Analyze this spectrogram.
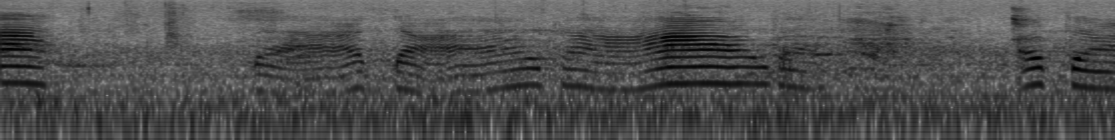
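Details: Young white goats drinking milk call out in a run of overlapping, wavering bleats that rise and fall, one after another almost without pause, with a low background hum.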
